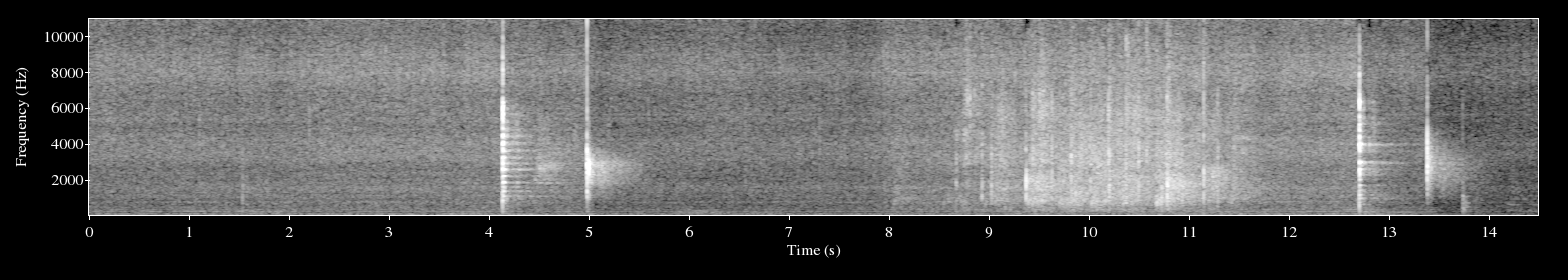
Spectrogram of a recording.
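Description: Snooker balls clicking: two sharp clicks about a second apart, then several seconds of audience applause, then two more clicks near the end.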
